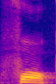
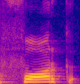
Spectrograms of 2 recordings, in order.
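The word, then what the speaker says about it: fork: जैसे कि ये है एफ ओ आर, एफ को फ ओ क, फॉक, इस तरीके से बोल सकते हैं। फॉर्क, र का साउंड ना निकाले तो चलेगा, प्रोनाउंसिएशन में ऐसे ही बोला जाता है।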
